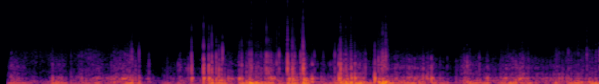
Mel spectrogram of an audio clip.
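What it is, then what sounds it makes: Foam microphone windscreen being scratched. Long blue acrylic nails on both hands scratch and rub a hollow, fist-sized black foam windscreen fitted over the head of a Blue Yeti X microphone. The result is a close, muffled, deep rumbling scrape, almost entirely low in pitch with no brightness. It swells in uneven bursts, with a brief lull near the middle.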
